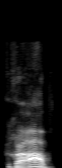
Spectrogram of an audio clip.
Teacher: Los judíos nacidos en Israel la pronuncian como la R francesa, Raab, ¿verdad? Con la glotis, ¿verdad? Rubén, Rosh.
